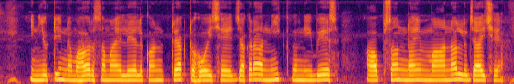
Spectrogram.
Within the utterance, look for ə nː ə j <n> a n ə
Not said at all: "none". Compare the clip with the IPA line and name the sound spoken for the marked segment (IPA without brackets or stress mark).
m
